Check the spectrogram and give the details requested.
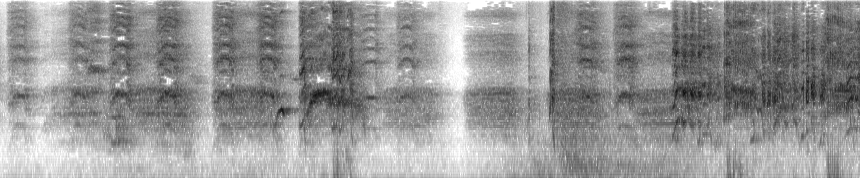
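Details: A pet pair of White-fronted amazons mating in the morning gives harsh, raspy squawks with bright whistled edges in quick, uneven bursts, several per second, with short pauses between runs; the hen whistles.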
